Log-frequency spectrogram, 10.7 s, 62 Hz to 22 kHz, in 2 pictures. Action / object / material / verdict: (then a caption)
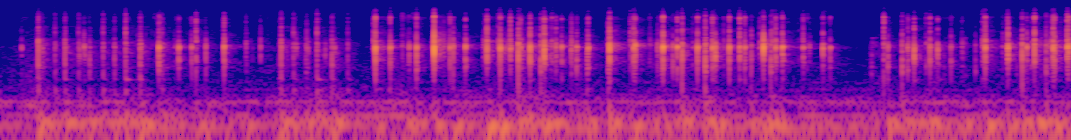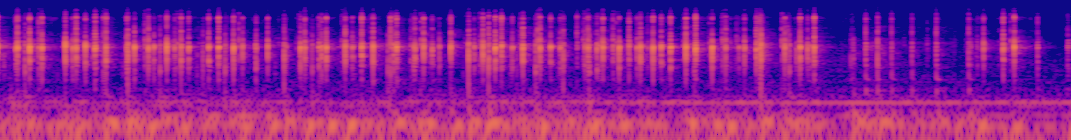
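tap / mechanical keyboard with plastic keycaps / ABS plastic / none. Both hands type continuously with the fingertips on a small 65% mechanical keyboard with a purple case and white ABS keycaps, resting on a desk mat. A dense, rapid stream of short, clacky key presses with a bright click around 3 kHz fills the clip, pausing briefly near the 2- and 4-second marks before resuming.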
